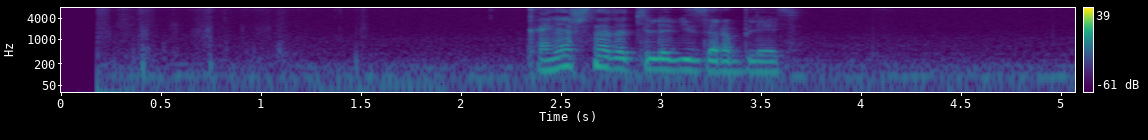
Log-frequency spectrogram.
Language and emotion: Russian, angry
